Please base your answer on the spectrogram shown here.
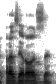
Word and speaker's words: prazerosa: prazerosa. Prazerosa. Percebeu aí, né? A palavra prazerosa, o S, lá no fim da palavra osa, o S tem som de Z. Por quê? Ele está entre duas vogais.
